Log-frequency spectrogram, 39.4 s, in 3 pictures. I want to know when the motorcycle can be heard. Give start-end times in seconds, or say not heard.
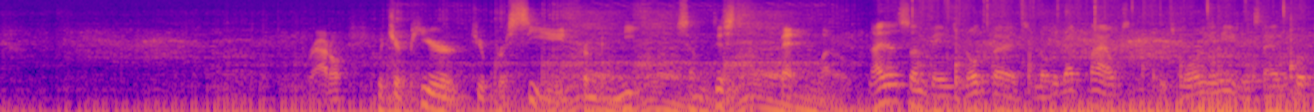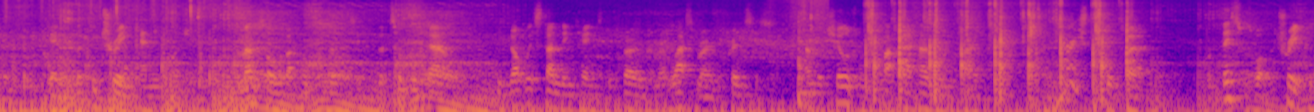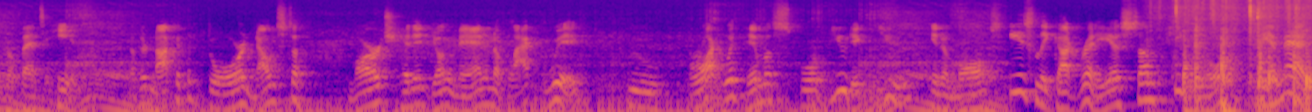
0.0-36.4.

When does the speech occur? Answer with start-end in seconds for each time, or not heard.
3.1-39.3.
